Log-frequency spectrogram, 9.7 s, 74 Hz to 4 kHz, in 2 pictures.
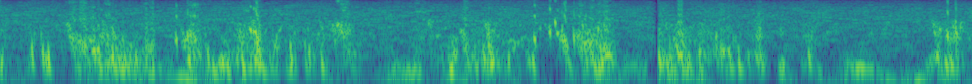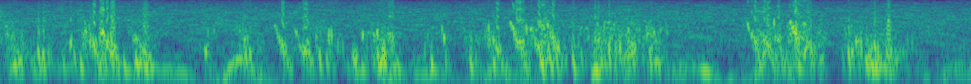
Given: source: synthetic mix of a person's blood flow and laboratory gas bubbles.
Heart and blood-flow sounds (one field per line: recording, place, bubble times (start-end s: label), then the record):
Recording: Doppler ultrasound of blood flow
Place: precordium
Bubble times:
0.00-0.05 s: bubbles
0.11-0.29 s: bubbles
0.32-0.79 s: bubbles
0.84-1.84 s: bubbles
2.03-3.11 s: bubbles
3.29-3.96 s: bubbles
4.00-4.12 s: bubbles
4.63-5.67 s: bubbles
5.83-6.90 s: bubbles
6.96-8.21 s: bubbles
8.57-9.01 s: bubbles
9.04-9.46 s: bubbles
From the record:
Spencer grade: 4 (maximum detectable bubble signal sounding continuously throughout systole and diastole of every cardiac period, and overriding the amplitude of the normal cardiac signals)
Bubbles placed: anywhere in the cardiac cycle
